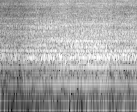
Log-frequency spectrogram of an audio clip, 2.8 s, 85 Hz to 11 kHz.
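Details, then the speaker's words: 2019 Honda Civic Sport CVT just after engine start: steady high-pitched whine holds over the running engine, followed by a burning smell; owner suspects the starter is still spinning, not confirmed. "Is that what the... Oh, that ain't the fan. That is something else. I think that's the starter."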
